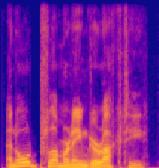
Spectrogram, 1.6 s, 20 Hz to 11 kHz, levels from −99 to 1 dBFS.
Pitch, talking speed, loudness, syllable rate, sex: 145 Hz, 190 wpm, -16 LUFS, 6.4 syllables/s, male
